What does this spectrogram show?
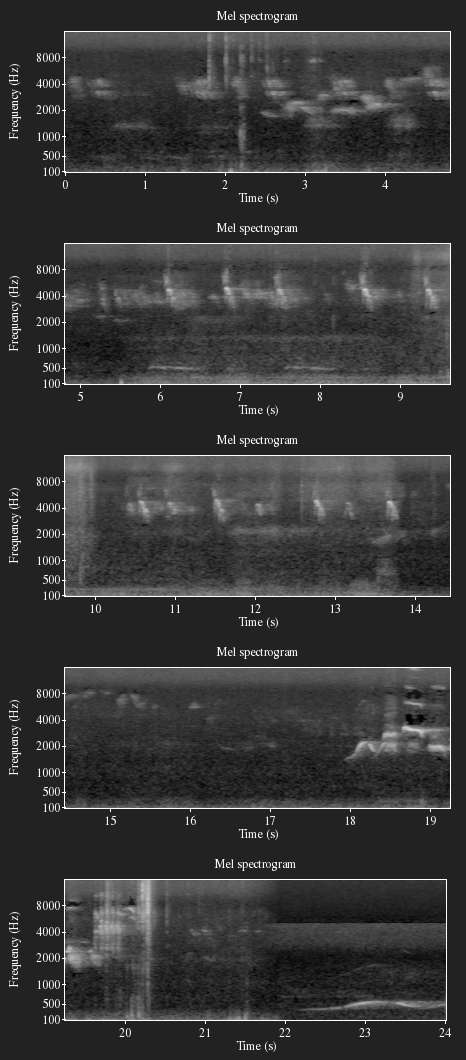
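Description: Small birds chirping in short high phrases, most through the first half and again in a quick rising series near the end, over a low steady rumble.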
